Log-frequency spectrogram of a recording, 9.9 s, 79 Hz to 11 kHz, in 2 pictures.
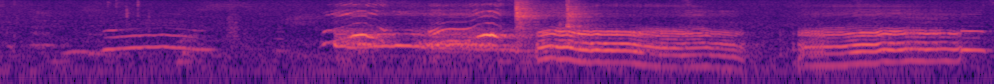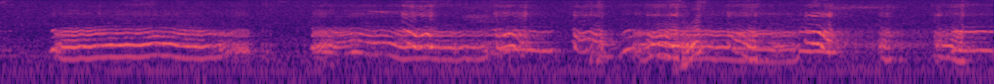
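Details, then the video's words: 20-day-old Basset Hound puppies napping whimper and whine in high, wavering squeals that rise and fall in short bursts. "Basset Hound Puppies making funny noises"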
